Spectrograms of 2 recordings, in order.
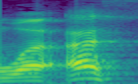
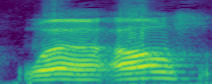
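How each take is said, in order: First: The s sound is light and thin. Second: The s sound is heavy and emphatic. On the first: The speaker calls it wrong. "jangan wa as. Kalau wa as jadi huruf sin" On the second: The speaker calls it right.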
